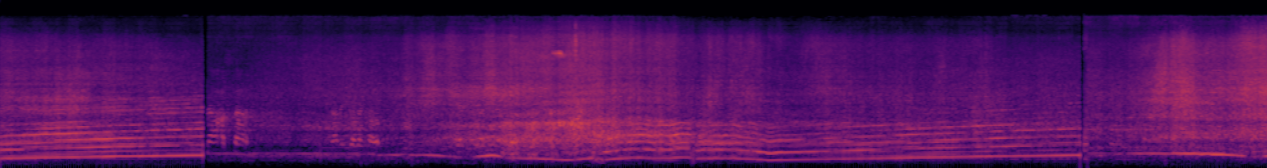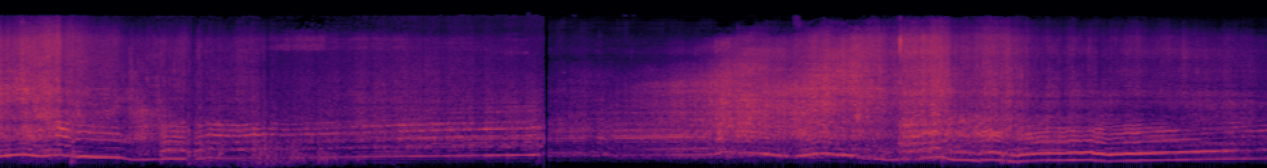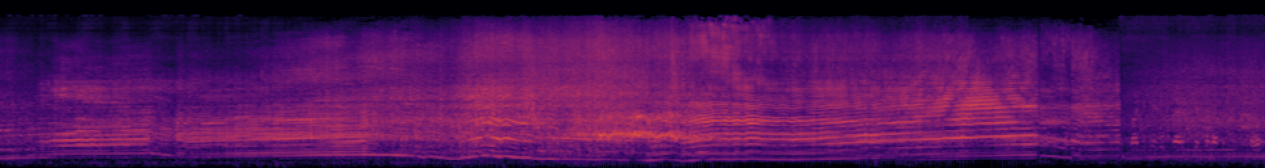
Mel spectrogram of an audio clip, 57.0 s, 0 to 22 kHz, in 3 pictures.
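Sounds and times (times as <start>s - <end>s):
rally car engines revving: 0.0s - 3.2s, 4.7s - 56.9s
tyre squeal: 7.4s - 9.2s.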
